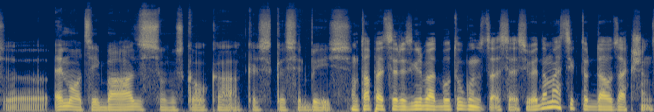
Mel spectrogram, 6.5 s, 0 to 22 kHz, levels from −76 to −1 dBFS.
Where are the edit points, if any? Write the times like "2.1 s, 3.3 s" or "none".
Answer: 3.4 s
